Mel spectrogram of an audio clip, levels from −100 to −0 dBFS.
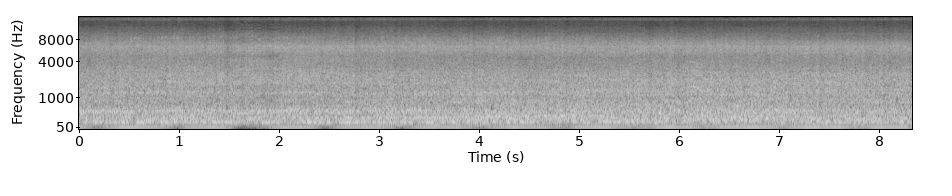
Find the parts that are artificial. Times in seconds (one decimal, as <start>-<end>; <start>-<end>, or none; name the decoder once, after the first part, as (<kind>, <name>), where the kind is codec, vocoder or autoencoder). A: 1.4-2.0 (codec, SNAC)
